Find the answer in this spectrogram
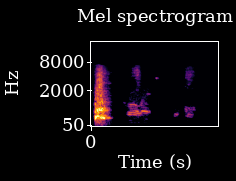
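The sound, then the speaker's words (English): A dog barks once, loud, then follows with a couple of shorter, whiny yelps and a soft final yip, all within about two seconds. “The dog's looking at you, I guess.”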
